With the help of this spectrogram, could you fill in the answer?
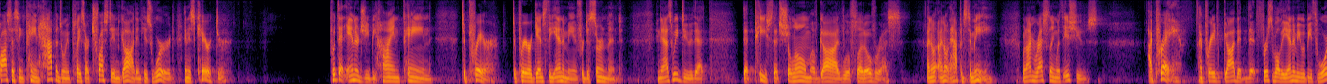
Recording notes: at Neighborhoodchurch of Cypress on 08/20/2023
